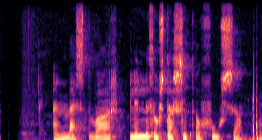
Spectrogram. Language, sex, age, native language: Icelandic, male, 13, Icelandic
